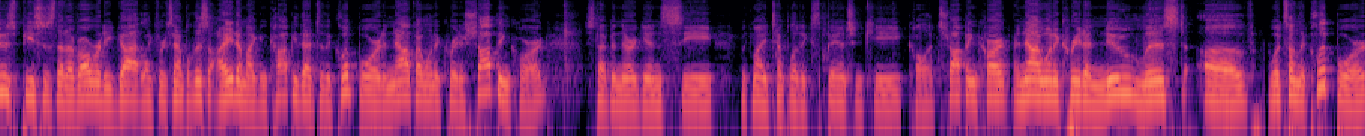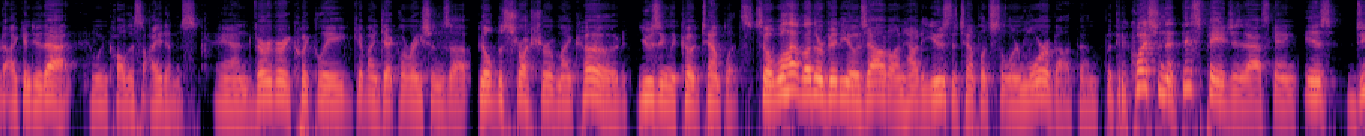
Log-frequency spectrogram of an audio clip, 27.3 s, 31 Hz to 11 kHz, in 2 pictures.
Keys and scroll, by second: 24.8-26.1 typing, 26.2 Insert, 26.5 Return.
